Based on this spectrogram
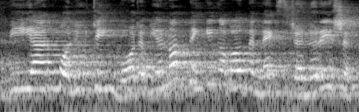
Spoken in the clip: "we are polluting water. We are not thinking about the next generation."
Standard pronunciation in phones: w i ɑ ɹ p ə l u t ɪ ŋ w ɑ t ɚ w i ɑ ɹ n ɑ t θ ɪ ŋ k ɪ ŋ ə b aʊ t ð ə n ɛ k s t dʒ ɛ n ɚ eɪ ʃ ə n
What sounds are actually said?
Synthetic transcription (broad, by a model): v i ɑ ɹ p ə l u t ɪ ŋ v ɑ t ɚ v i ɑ ɹ n ɑ t t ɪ ŋ k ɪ ŋ ə b aʊ t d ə n ɛ k s t dʒ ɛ n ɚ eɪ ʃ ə n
